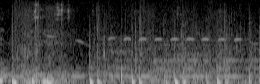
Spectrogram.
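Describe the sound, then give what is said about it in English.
A horse walks at a steady pace, its hooves clip-clopping in an even rhythm, with a thin, faint bird call in the background and no talking. “This horse shits a lot.”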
